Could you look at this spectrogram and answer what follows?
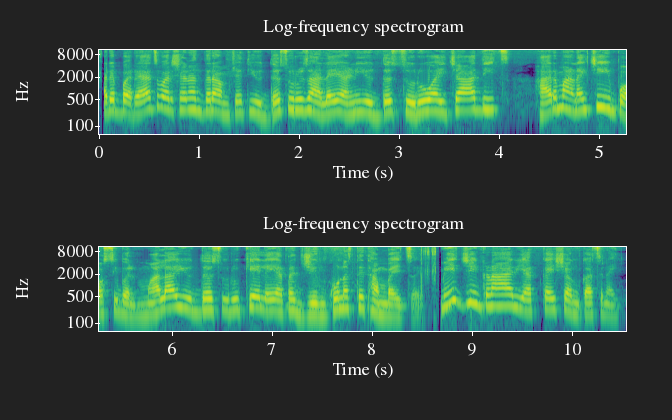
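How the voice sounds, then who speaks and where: A stubborn film producer lays down the law and refuses to bend, as a woman narrator puts him on. The delivery is mellow and slightly high. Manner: domineering, determined.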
